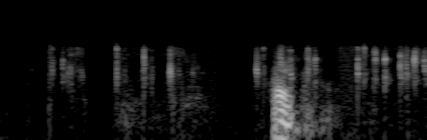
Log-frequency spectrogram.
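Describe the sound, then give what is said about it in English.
Clicky keystrokes on a computer keyboard as someone types in a search. The strokes come in short, irregular bursts separated by brief pauses, with one heavier thump partway through. “I'm already typing it in. I found it already.”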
